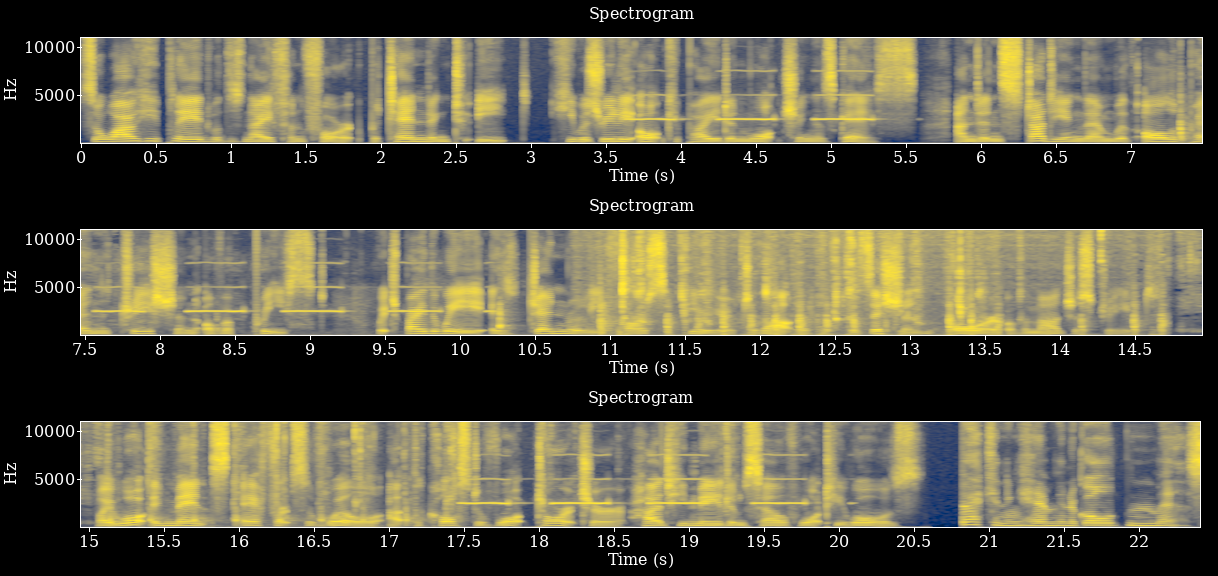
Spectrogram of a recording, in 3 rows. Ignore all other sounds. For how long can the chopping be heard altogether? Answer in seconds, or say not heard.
10 s.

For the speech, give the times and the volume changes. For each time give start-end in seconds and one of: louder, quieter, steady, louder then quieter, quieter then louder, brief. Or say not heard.
0.0-22.3 steady.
